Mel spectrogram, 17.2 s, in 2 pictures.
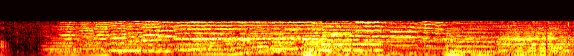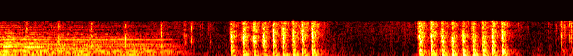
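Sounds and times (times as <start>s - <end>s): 
low sustained musical tone: 0.6s - 11.5s
rapid loud knocking on a door: 12.1s - 13.5s, 14.9s - 16.4s.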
